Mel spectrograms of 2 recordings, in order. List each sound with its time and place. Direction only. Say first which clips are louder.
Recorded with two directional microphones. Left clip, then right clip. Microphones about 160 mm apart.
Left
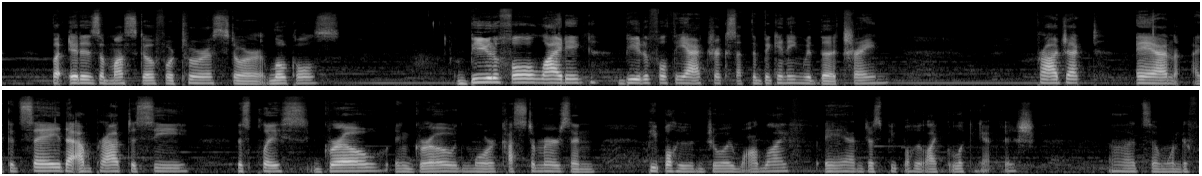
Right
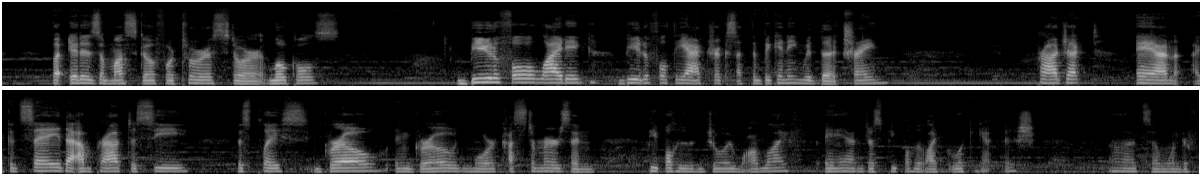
0.5 s speech: left 7 dB; 15° left (ahead or behind)
4.6 s speech: left 6 dB; 25° left (ahead or behind)
10.3 s speech: left 3 dB; 20° left (ahead or behind)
